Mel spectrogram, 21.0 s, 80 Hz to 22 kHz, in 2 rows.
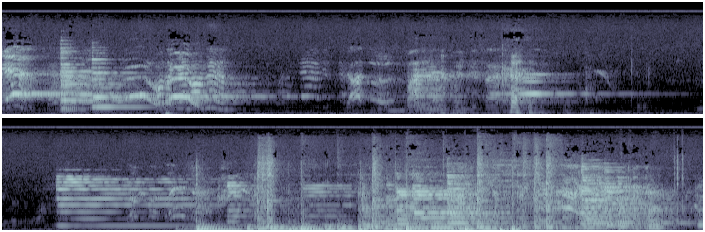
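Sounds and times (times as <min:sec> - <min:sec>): people talking: 0:04.2 - 0:08.0, 0:12.4 - 0:14.7, 0:17.4 - 0:20.2
held electric guitar chord: 0:11.3 - 0:21.0
rock band playing: 0:11.4 - 0:21.0.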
